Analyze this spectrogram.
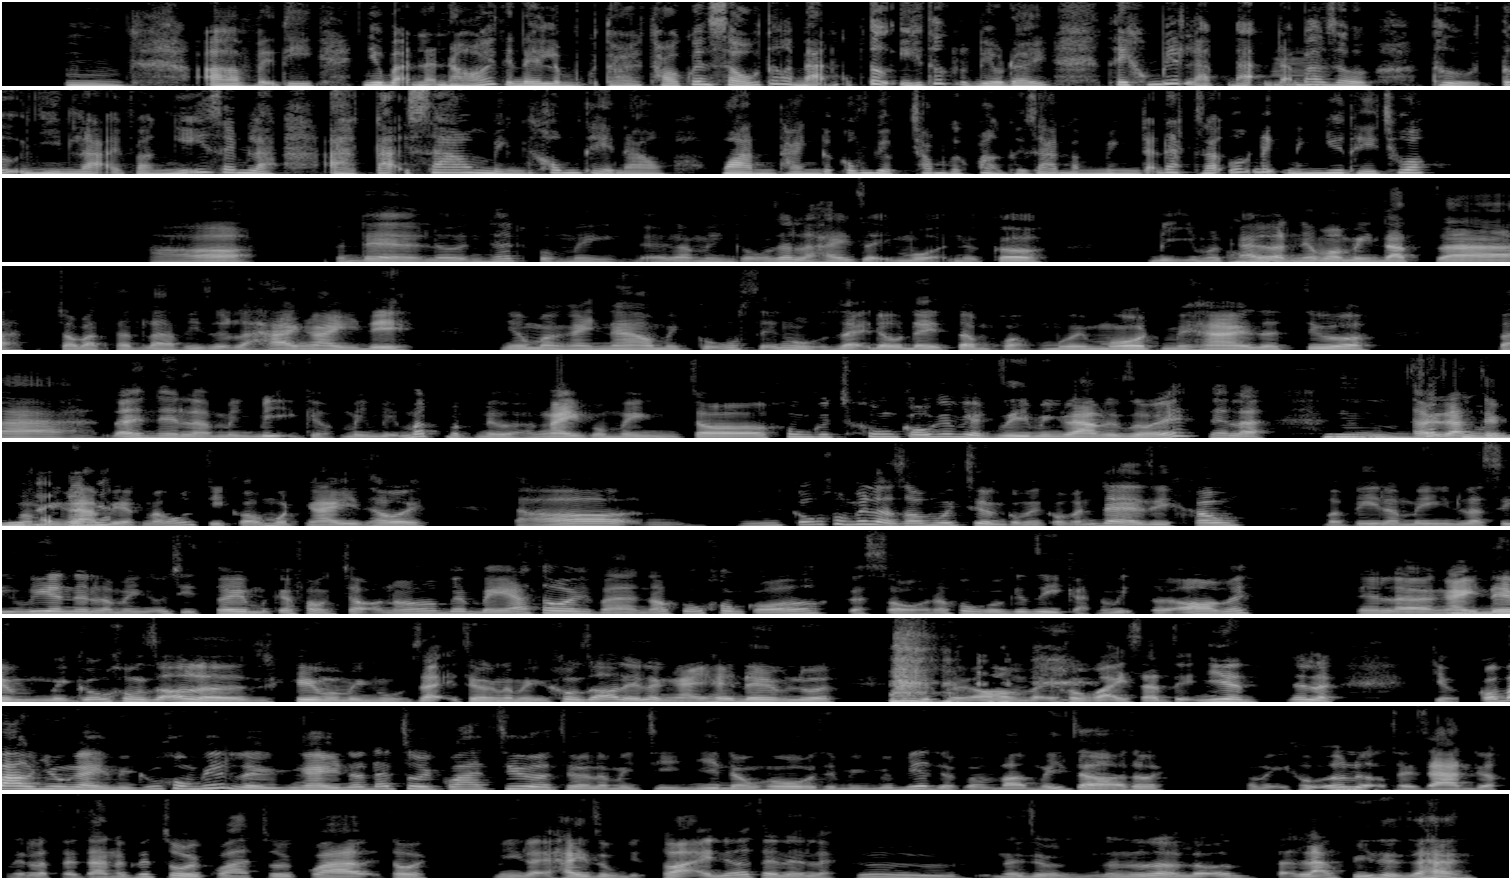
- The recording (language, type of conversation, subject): Vietnamese, advice, Làm thế nào để ước lượng chính xác thời gian hoàn thành các nhiệm vụ bạn thường xuyên làm?
- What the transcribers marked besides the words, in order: tapping; other background noise; laugh; laughing while speaking: "gian"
